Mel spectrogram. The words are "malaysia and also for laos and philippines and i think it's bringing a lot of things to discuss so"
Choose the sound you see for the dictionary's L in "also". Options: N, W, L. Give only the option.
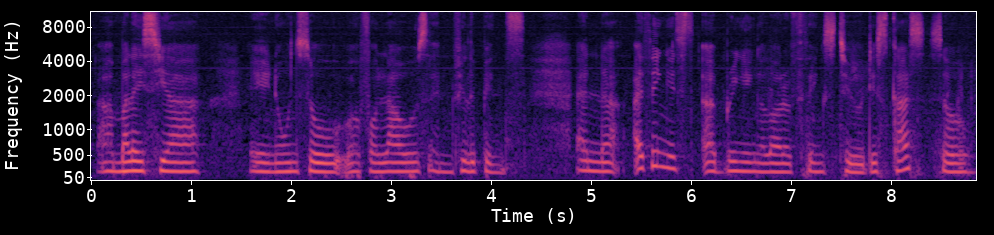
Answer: N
